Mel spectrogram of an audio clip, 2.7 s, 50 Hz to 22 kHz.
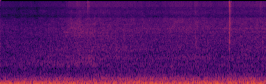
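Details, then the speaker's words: Rover P5B coupe, 3.5 V8, before restoration, driving on a wet day: deep, even V8 rumble and steady low burble with no knocks or misses; engine running smoothly and healthy. "Did you hear that V8? Isn't it lovely?"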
